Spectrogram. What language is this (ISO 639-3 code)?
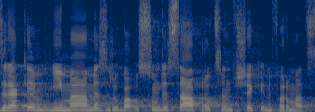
ces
